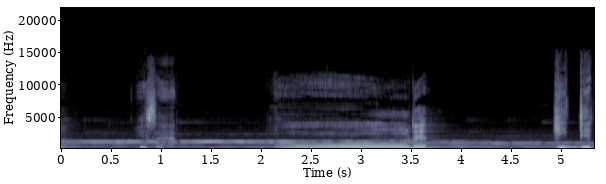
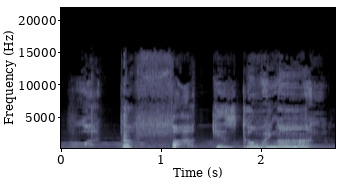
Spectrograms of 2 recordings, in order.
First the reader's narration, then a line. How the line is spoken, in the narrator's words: I whispered angrily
